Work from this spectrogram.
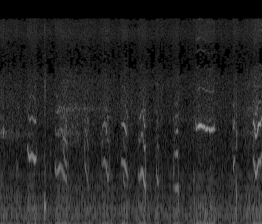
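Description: Young puppies whimper and yip in a rapid string of high, rising and falling squeals, close and fairly soft, repeating through the whole moment with no talk over them.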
